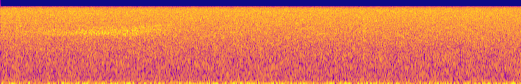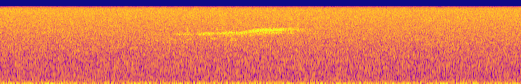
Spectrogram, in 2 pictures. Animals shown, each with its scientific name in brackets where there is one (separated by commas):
Northern Parula (Setophaga americana), Black-throated Blue Warbler (Setophaga caerulescens)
